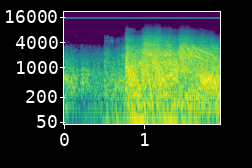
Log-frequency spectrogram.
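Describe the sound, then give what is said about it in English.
Gunfire erupts in a western shootout at a cantina as men fire on riders who fall from their horses: after a quieter rumbling stretch, a loud, dense, continuous barrage of shots kicks in abruptly and holds steady to the end. “Vin and Chris begin firing and several of Calvera's men fall from their horses.”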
